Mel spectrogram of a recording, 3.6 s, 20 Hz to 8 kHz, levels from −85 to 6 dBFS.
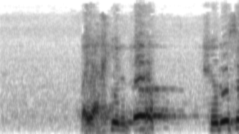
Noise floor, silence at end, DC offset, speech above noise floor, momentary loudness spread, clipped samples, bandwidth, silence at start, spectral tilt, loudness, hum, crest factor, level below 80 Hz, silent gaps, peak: -47 dBFS; 0 s; under 0.1%; 39 dB; 12 LU; 0.5%; 7.4 kHz; 1.2 s; -7.5 dB/octave; -9 LUFS; none; 10 dB; -50 dBFS; none; 0 dBFS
